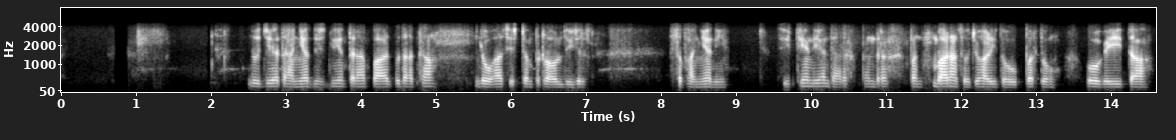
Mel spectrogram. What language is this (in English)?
Punjabi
